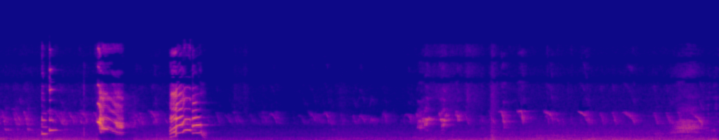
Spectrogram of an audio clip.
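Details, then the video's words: Captive parrot giving two loud, sharply falling screechy calls close together, followed by quieter chattering, scratchy notes and a brief squeak near the end against a soft hiss. "Raw parrot talking video talking parrot !!"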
